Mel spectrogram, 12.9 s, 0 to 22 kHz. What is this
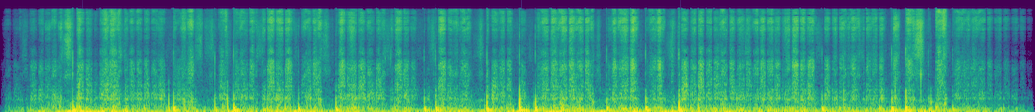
PENCIL ON PAPER - 1
Sound of pencil on paper. Sound recorded with a ZOOM H4N Pro.
Son d’un crayon de papier sur du papier. Son enregistré avec un ZOOM H4N Pro.
desk, draw, drawing, marker, office, paper, pen, pencil, pencil-on-paper, write, writing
